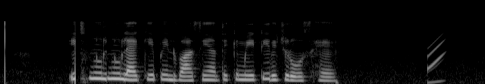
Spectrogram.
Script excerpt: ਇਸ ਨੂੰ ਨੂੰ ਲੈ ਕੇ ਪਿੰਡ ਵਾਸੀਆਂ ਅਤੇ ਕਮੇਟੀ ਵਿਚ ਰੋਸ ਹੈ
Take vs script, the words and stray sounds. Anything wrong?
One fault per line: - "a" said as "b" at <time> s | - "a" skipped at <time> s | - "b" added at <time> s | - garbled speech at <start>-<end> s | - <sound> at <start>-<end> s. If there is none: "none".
- dropout at 0.8-0.8 s
- chirp at 4.3-4.5 s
